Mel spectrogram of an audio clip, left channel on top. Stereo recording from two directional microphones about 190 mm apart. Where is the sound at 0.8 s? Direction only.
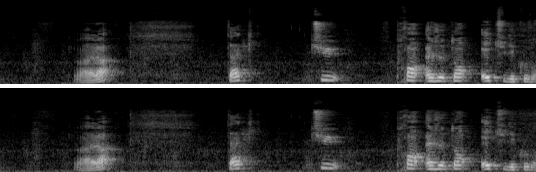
55° left (ahead or behind).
